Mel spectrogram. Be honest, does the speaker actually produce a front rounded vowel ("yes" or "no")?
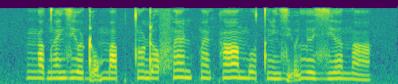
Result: no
